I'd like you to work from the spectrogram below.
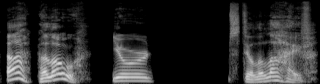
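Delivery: a startled, pleased greeting; surprised hello. Acted. Greeting the captain he thought was gone, surprised and loud.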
